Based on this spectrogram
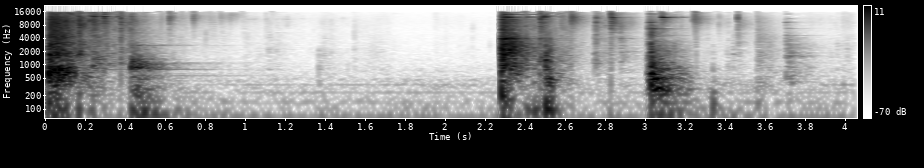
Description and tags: Glass bottles breaking on cement. Microphone used was a zoom H4n portable recorder in stereo.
